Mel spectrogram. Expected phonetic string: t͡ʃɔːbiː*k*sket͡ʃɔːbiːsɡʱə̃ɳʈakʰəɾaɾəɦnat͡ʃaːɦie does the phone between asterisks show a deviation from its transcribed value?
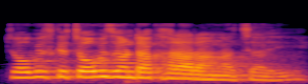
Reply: yes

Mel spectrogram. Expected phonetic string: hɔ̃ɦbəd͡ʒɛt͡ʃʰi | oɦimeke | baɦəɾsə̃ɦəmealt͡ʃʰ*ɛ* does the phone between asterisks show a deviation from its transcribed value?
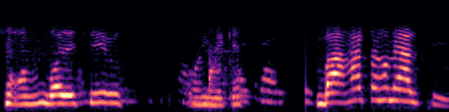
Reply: yes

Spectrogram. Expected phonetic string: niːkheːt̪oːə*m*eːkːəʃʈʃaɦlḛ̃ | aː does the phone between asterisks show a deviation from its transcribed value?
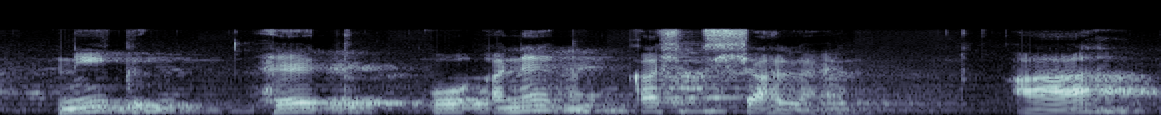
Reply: yes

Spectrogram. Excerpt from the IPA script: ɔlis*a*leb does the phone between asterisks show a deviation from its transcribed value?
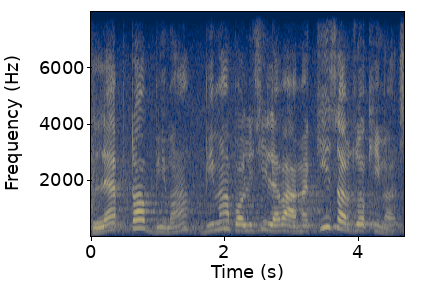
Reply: yes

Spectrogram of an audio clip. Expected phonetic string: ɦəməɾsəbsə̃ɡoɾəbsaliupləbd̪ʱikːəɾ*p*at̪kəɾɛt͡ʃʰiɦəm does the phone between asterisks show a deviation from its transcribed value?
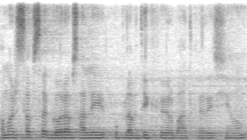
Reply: yes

